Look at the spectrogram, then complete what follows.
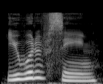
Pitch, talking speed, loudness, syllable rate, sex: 220 Hz, 230 wpm, -15 LUFS, 4.3 syllables/s, female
